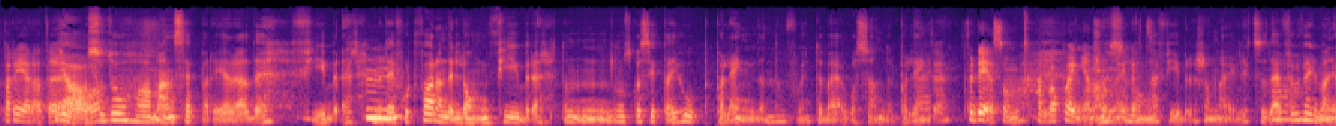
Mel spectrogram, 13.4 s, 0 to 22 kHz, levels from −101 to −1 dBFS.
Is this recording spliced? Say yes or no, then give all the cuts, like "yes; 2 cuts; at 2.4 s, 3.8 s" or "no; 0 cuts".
yes; 2 cuts; at 9.3 s, 10.9 s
